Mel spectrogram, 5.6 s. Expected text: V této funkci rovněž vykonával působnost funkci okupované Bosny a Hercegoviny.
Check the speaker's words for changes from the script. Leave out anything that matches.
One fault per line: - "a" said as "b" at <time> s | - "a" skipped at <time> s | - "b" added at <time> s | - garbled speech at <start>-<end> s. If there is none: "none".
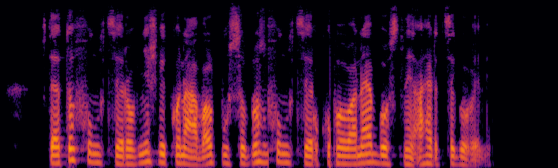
none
